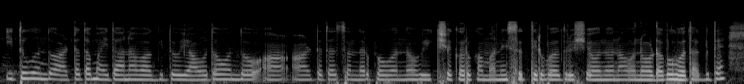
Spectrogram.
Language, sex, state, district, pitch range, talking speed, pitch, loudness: Kannada, female, Karnataka, Bijapur, 215-230 Hz, 115 wpm, 220 Hz, -29 LUFS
